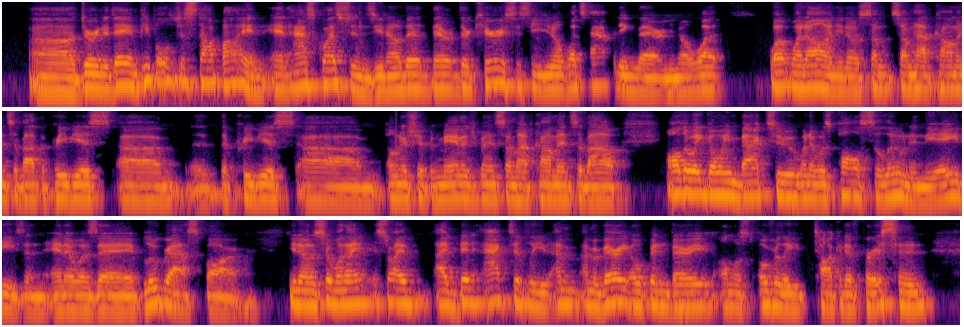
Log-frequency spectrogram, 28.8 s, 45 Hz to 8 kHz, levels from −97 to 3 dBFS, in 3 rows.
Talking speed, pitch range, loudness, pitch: 195 wpm, 105-125 Hz, -29 LUFS, 110 Hz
